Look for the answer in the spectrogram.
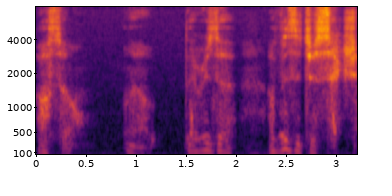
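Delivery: muttered whisper under the breath. A character asked for directions to a dark tower turns and whispers under his breath. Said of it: "turns and whispers under his breath".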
